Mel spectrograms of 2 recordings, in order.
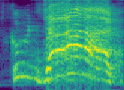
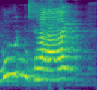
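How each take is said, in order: First: It is said in an altered, put-on voice. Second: It is said in the usual natural voice. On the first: "Heute mal in einer etwas anderen Stimmlage" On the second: "Und jetzt nochmal in normaler Stimmlage"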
